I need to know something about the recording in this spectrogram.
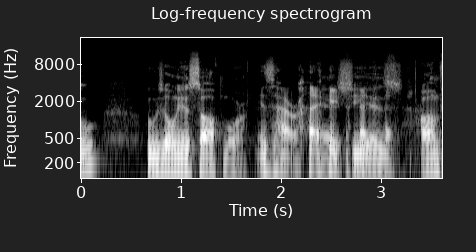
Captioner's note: laughs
